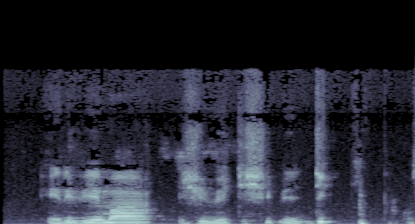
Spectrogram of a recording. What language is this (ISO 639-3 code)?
mxu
